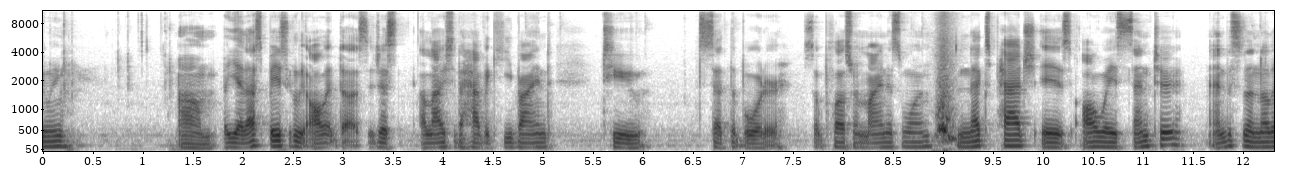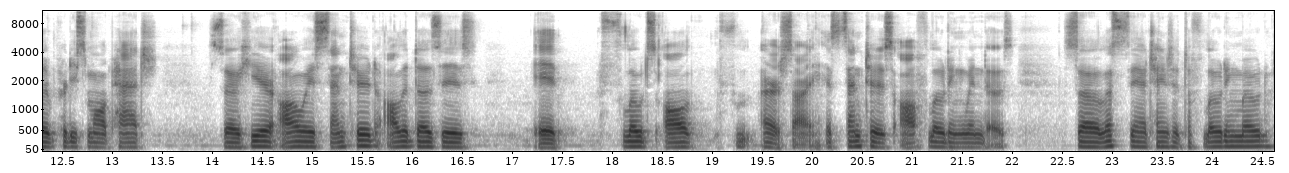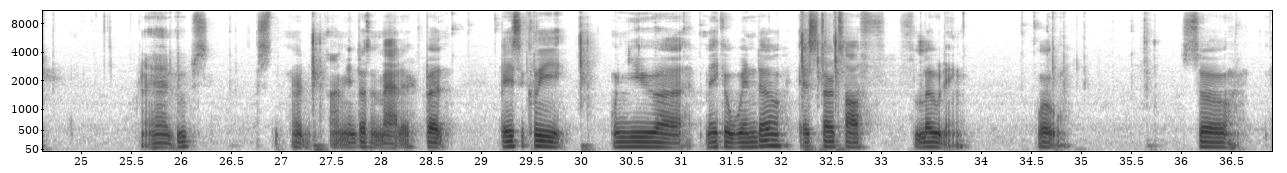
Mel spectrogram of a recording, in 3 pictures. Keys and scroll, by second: 0.2 super+b, 0.7 super+c, 1.2 super+2, 21.4 super+1, 23.2 alt+super+2, 24.5 super+e, 25.8 super+c, 27.2 super+Return, 29.4 super+c, 29.9 super+Return, 32.1 super+Return, 32.3 super+Return, 32.4 super+Return, 33.2 super+c, 33.4 super+c, 34.6 super+c, 34.9 super+c, 35.6 super+Return.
